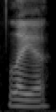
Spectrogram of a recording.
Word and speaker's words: Leia: We're not naming this baby Leia either. Leia. Sorry. Don't write a letter. I mispronounced it.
